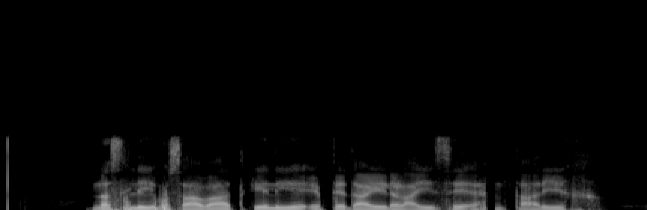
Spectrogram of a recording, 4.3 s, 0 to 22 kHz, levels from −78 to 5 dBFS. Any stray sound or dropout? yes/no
yes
